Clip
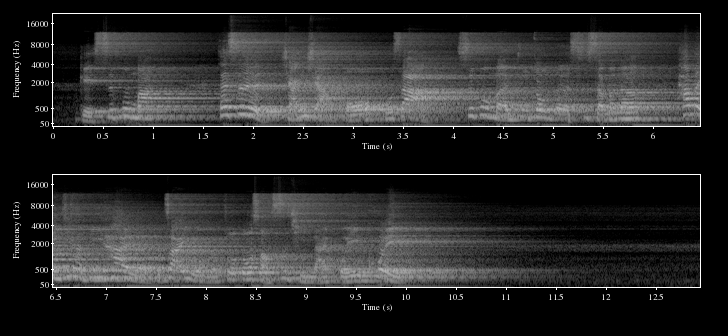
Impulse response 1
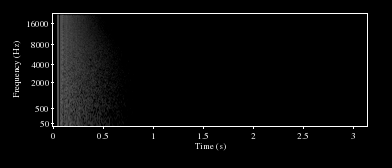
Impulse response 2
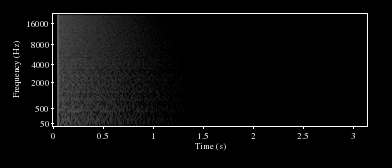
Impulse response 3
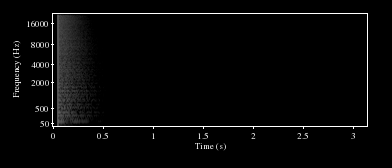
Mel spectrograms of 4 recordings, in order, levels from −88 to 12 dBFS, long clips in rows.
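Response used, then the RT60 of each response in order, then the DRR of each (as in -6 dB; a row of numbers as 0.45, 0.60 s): 2; 1.2, 2.6, 0.85 s; -4.0, -1.0, 0.0 dB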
